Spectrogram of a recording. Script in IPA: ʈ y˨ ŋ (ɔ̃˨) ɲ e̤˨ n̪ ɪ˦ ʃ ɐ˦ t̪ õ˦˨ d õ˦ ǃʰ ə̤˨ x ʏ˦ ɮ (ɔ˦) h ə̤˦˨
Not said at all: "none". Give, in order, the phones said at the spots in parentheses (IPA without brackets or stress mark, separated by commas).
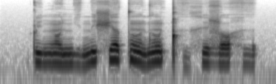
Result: ɔ̃˨, ɔ˦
